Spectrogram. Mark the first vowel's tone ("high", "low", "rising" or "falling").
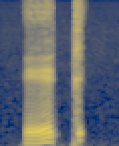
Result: rising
